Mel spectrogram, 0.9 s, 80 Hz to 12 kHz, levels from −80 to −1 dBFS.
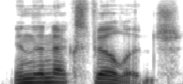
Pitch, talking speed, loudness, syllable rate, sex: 145 Hz, 260 wpm, -16 LUFS, 7.8 syllables/s, male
